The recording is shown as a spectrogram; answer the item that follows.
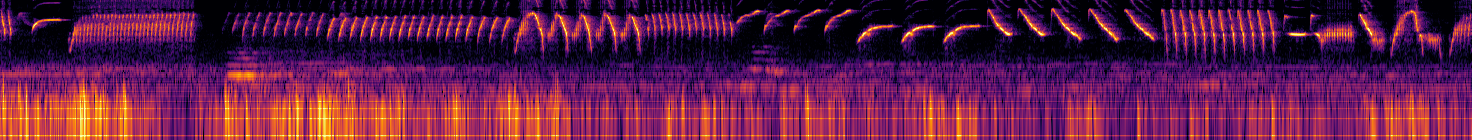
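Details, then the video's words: Canary song alternating dense high rattling rolls and quick series of falling and rising whistled slurs, with faint low background rumble. "KICAUAN BURUNG KENARI BIKIN KENARI GACOR DOR ● OCEHAN BURUNG KENARI BIKIN IRI"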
